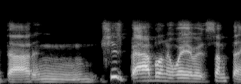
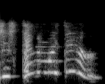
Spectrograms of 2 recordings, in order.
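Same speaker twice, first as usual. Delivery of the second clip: put-on much higher, impatient old lady; exasperated grandmother. Grandmother insisting to her son, higher and impatient. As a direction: play the cranky grandma. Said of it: "She goes".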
